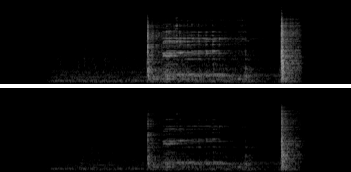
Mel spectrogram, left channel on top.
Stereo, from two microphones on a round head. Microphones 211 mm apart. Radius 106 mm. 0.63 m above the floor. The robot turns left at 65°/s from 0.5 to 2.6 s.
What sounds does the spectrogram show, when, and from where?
1.5 s a clunk: 70° left (ahead or behind), 0.6 m; by 3.0 s 30° left (ahead or behind), 0.6 m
